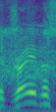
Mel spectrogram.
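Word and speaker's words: Drewes: it on 57 percenter d-r-e-w-e-s is the spelling dravis is the pronunciation and the rebound goes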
